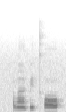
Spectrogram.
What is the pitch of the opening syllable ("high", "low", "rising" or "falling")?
low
